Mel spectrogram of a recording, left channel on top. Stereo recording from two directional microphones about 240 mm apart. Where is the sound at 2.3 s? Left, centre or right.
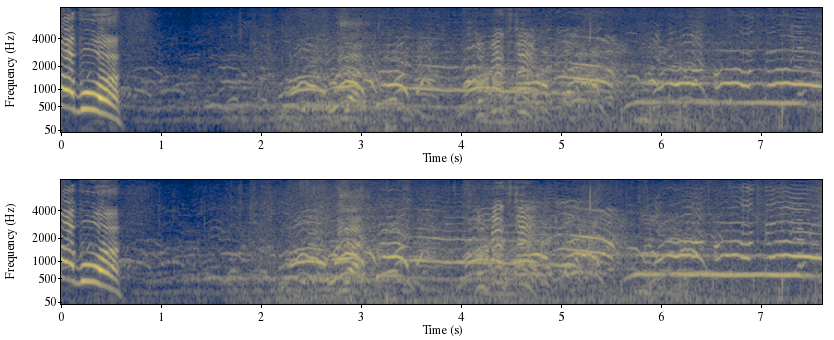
Right.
